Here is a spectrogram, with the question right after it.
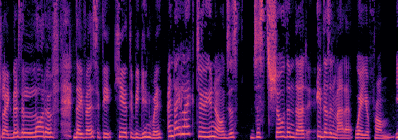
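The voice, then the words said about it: Greek accent. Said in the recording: “I'm Greek. You can hear my accent.”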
